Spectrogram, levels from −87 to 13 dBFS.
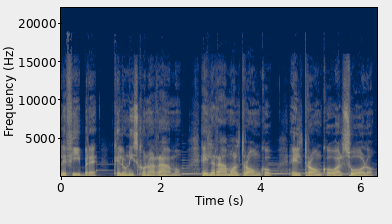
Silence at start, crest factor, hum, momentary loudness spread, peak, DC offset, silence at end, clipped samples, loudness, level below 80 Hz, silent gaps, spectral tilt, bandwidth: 0 s; 16 dB; none; 8 LU; 0 dBFS; under 0.1%; 0 s; under 0.1%; -17 LUFS; -34 dBFS; none; -5.5 dB/octave; 16 kHz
